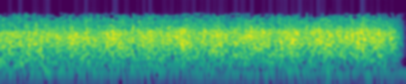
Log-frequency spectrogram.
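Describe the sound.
A recorded applause sound effect: dense, steady clapping from a crowd keeps an even loudness for about four seconds, then cuts off abruptly.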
